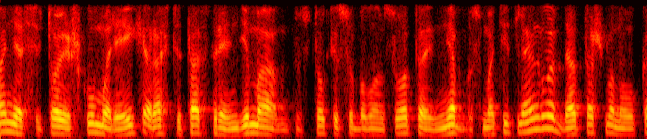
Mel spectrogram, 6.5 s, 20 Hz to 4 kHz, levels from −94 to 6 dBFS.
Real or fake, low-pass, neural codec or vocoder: real; 3.6 kHz; none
